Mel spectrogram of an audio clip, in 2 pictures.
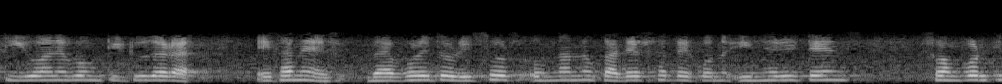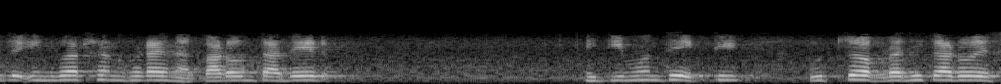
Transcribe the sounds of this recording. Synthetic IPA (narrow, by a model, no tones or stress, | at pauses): ʈianeboŋʈiʈud̪aɽa | ekʰane | bɛboɦaɾit̪oɾisoɾsonːanːokad͡ʑeɾʃat̪ʰekonoʔinɦeɾiʈens | ʃɔmpoɾkit̪oʔinfaɾʃonɡʱɔʈaenakaɾont̪ad̪eɾ | it̪imod̪ʱːeek̚ʈi | ut̪ɕokɾad̪ʱikaɾɔet͡ɕʰe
